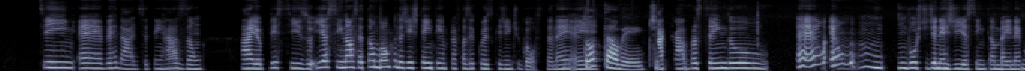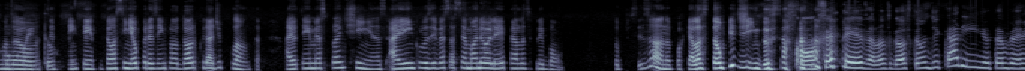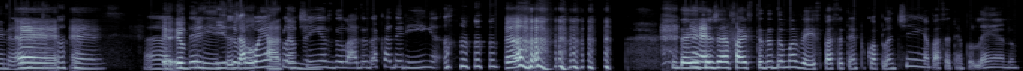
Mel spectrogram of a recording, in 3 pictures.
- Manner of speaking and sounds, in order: static; tapping; distorted speech; in English: "boost"; laughing while speaking: "sabe"; chuckle; laugh
- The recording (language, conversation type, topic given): Portuguese, advice, Como posso retomar meus hobbies se não tenho tempo nem energia?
